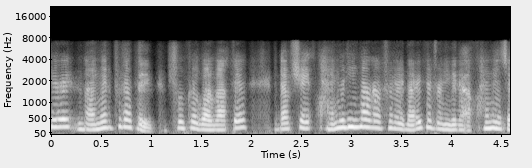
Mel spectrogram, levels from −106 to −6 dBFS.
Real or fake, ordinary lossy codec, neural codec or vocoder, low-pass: fake; none; codec, 16 kHz, 0.5 kbps, FreqCodec, smaller model; 7.2 kHz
